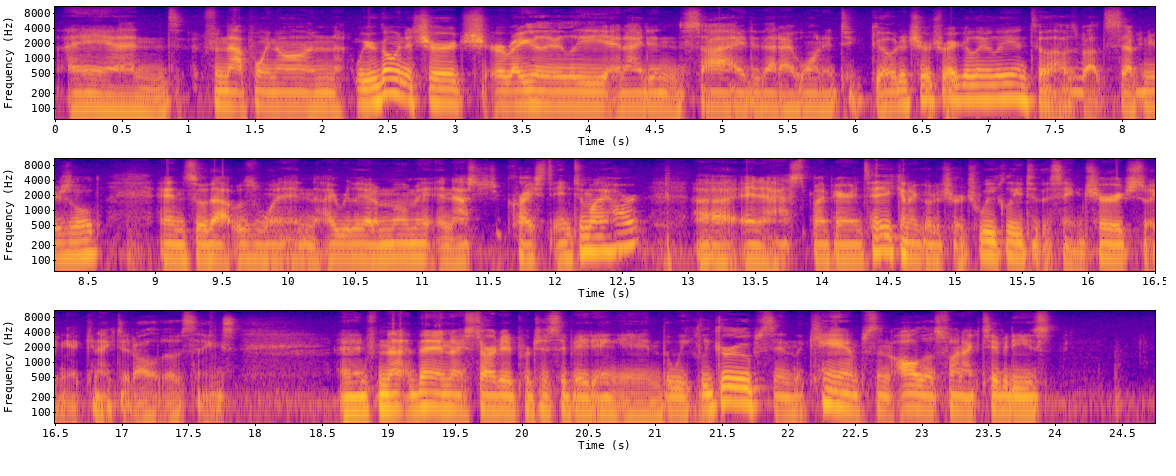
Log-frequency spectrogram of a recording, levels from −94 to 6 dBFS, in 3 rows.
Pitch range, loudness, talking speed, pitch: 100-115 Hz, -17 LUFS, 220 wpm, 105 Hz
